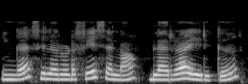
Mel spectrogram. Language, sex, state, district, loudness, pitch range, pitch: Tamil, female, Tamil Nadu, Nilgiris, -14 LUFS, 225-265 Hz, 235 Hz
